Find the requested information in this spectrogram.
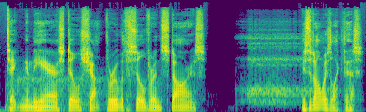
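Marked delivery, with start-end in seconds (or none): none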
